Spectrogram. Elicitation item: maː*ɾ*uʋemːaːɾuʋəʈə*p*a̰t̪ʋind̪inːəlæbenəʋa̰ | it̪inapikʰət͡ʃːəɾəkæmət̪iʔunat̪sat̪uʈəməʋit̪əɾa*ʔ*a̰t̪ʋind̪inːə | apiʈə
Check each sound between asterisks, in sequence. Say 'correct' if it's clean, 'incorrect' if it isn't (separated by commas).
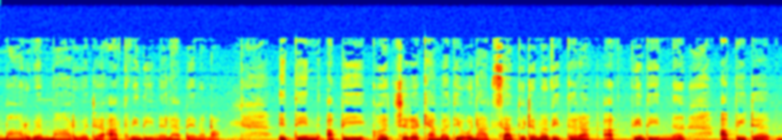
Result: correct, incorrect, incorrect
